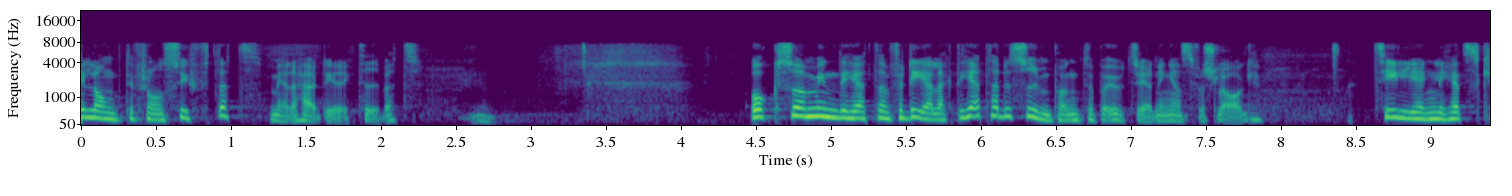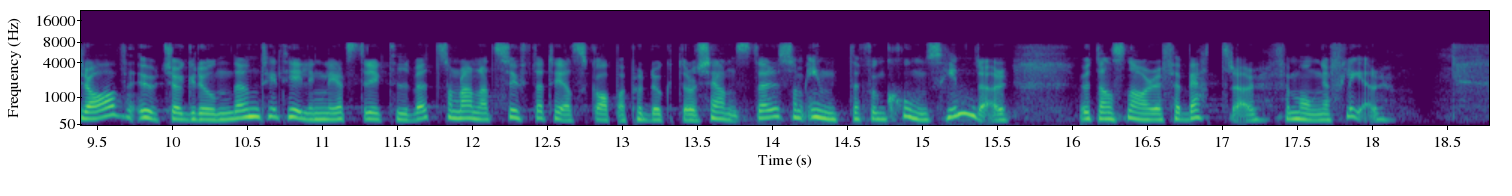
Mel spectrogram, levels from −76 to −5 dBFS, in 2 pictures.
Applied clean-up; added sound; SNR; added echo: neural separator model SepFormer DNS4.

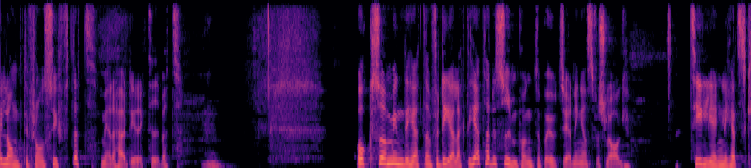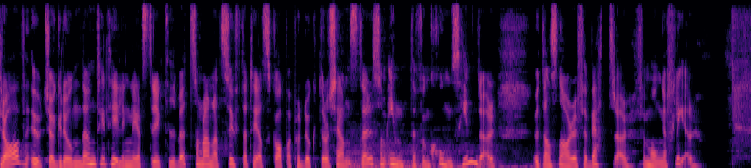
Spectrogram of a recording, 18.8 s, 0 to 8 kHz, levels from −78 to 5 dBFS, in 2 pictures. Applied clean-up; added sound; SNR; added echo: classical method log-MMSE.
